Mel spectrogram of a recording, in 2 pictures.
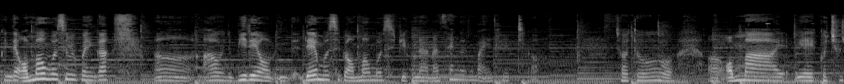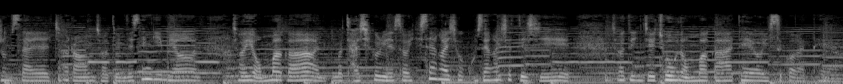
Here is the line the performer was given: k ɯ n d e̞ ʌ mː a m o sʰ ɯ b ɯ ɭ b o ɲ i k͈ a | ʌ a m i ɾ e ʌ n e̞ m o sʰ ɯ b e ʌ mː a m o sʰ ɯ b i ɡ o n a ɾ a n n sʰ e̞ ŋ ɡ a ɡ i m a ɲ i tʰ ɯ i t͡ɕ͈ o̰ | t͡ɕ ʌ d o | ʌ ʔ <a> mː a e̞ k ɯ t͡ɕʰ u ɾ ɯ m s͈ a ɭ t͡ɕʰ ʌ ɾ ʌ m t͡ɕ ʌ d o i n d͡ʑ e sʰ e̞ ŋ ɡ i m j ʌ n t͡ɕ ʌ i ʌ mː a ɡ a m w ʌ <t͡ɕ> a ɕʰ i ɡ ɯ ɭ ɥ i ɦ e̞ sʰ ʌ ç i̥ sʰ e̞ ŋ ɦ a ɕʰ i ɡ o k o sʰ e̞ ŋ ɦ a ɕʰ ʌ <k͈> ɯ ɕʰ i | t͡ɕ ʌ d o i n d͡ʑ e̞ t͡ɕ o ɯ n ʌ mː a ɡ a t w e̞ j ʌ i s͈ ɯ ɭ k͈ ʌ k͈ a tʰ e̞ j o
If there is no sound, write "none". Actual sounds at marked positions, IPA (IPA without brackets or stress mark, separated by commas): ʌ, t͡ɕ, t͈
